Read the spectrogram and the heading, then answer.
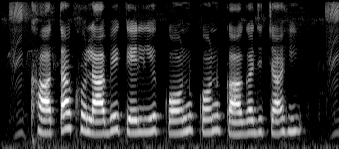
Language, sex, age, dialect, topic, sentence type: Magahi, female, 18-24, Southern, banking, question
